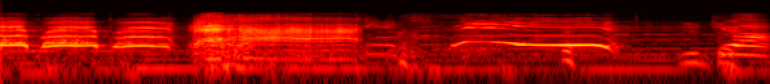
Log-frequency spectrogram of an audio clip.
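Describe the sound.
A voice imitates a dial-up modem shriek: a run of warbling, sliding high-pitched squeals and a burst of harsh noisy screech, with chirpy tonal swoops, loud throughout about four seconds.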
